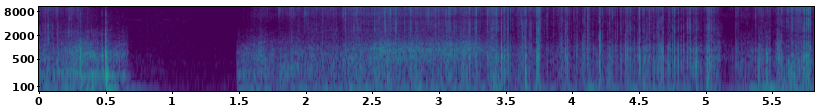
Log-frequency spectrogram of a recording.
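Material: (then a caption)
Foam. Long acrylic nails scratch a black foam microphone windscreen, making a dense, low, muffled rustling and scraping. The sound drops out into near silence for about half a second, then resumes as steady scratching with brief louder bumps.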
